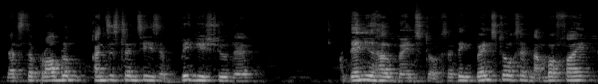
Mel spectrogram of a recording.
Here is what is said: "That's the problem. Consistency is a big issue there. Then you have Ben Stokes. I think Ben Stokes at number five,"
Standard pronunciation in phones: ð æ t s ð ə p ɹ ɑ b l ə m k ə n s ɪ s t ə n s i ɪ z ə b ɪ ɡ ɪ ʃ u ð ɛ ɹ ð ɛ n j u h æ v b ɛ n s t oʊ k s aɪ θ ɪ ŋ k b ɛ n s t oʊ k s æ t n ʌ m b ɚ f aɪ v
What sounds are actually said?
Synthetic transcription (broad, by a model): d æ t s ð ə p ɹ ɑ b l ə m k ə n s ɪ s t ə n s i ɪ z ə b ɪ ɡ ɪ ʃ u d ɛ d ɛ n j u h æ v b ɛ n s t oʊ k s aɪ t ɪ ŋ k b ɛ n s t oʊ k s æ t n ʌ m b ɚ f aɪ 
